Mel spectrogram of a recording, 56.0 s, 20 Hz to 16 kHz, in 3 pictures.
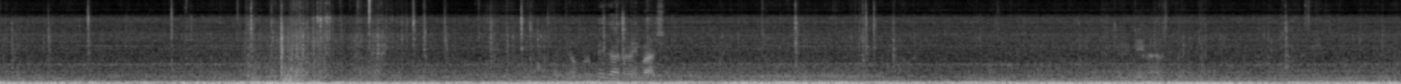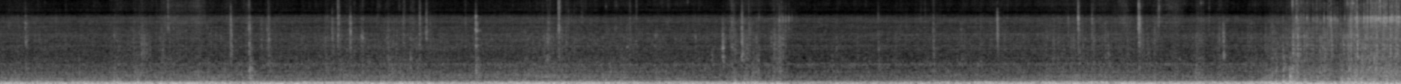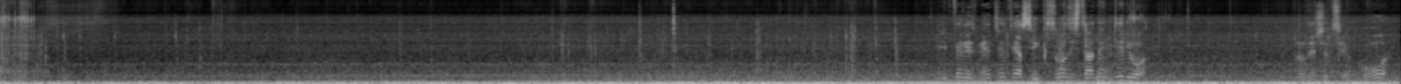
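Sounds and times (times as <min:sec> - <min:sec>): car tyres and engine rumble: 0:00.0 - 0:56.0
loose stones clicking: 0:34.8 - 0:38.3.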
